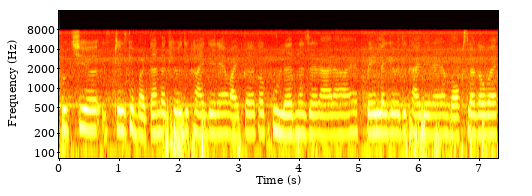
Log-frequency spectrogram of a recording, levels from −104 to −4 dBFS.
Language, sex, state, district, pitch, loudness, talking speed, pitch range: Hindi, male, Chhattisgarh, Raipur, 200 Hz, -16 LUFS, 230 wpm, 195-210 Hz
